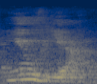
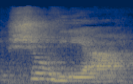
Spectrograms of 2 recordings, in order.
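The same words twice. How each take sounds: First: The double L sounds like an English Y. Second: The double L sounds like an English SH. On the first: "pronounced like a Y" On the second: "In Argentina, ... like an S H"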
